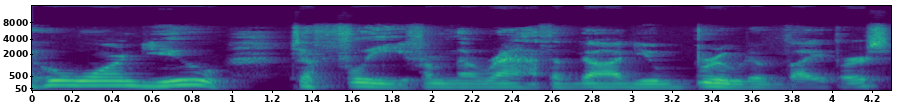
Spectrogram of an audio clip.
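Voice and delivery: ordinary talk

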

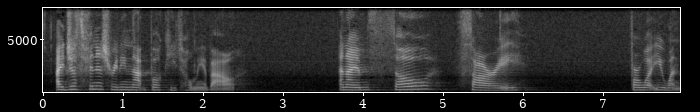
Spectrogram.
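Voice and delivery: put-on crying voice. Retelling what a friend said on the phone: imitating someone in tears. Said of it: "she says to me in tears on the phone".

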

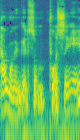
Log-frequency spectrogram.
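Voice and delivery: super deep, very quiet, barely audible voice. Recalling a favourite line from the Culottes episode, imitating Barry's super deep voice. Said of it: "his voice just gets, like, super deep".

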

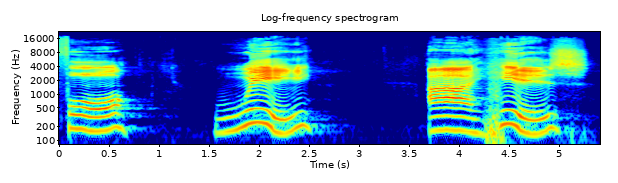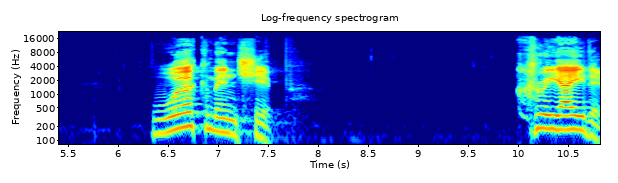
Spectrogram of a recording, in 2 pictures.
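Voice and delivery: very slow, deliberate reading with drawn-out we. Reading a Bible verse aloud to listeners, slow and deliberate. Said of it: "I'm going to read it slow, deliberately".

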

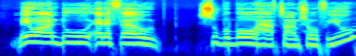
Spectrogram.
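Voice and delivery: high, loud, put-on Bajan-style West Indian accent. Retelling how she turned down the NFL halftime show: West Indian accent. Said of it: "I'm gonna say how the Bajans say it".

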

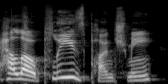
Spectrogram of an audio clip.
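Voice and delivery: mock shameless, brazen, unhinged, upfront tone. Retelling how someone asked to be punched: imitating someone saying it loudly. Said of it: "he's saying it, like, loud enough".

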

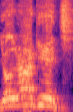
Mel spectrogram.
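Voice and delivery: mock movie-line delivery, high, slow, loud shout.

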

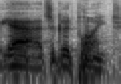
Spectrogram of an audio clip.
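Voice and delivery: put-on demon voice, hoarse and raspy. Speaker acting out how a demon would reply at a bible study, in a demon voice. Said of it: "That's my demon voice".

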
